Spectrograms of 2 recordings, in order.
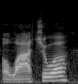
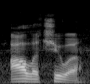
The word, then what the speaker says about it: Alachua: the whole drive here I was trying to pronounce it because I thought it was Alachua, but the correct way, at least according to research and Google, was Alachua.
